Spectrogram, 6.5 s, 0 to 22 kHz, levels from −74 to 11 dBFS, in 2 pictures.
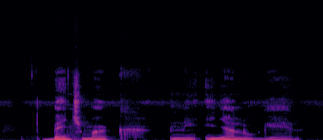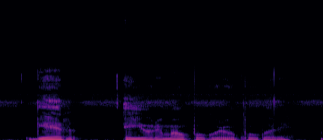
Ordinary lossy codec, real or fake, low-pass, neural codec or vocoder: none; fake; 19.8 kHz; vocoder, 44.1 kHz, 128 mel bands every 256 samples, BigVGAN v2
